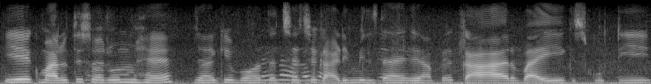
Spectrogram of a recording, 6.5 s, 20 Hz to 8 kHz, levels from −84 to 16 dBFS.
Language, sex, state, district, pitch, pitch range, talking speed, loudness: Hindi, female, Odisha, Sambalpur, 205 Hz, 200-225 Hz, 175 wpm, -19 LUFS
